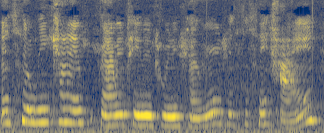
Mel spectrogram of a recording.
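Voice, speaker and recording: A woman speaks at a moderate pace with high pitch. Noticeable background noise is present. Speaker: mindset coach. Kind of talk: casual talk to camera.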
